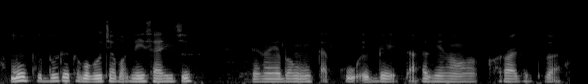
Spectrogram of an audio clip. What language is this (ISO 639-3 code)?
ori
